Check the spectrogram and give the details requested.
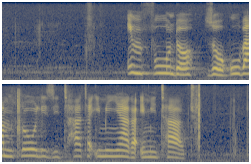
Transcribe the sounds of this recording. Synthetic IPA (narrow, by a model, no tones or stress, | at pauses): iːɱfundʱɔzok̬uɓam̩t͡ɬolizitʰatʰaʔimiɲak̬aʔemitʰaːtʰu̥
